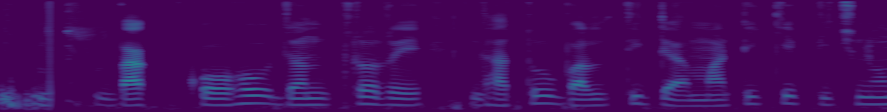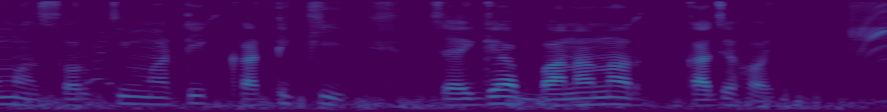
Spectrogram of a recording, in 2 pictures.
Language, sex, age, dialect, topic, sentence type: Bengali, male, 18-24, Western, agriculture, statement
